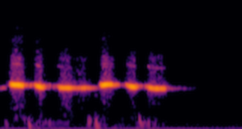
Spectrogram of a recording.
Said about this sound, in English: Yeah, you can whistle it and make it nice too.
